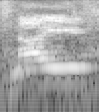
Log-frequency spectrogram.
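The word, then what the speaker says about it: knight: यदि वो आ जाए तो प्रायः के का उच्चारण हम नहीं करते हैं। जैसे for example नाइट, knife, no, knowledge.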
